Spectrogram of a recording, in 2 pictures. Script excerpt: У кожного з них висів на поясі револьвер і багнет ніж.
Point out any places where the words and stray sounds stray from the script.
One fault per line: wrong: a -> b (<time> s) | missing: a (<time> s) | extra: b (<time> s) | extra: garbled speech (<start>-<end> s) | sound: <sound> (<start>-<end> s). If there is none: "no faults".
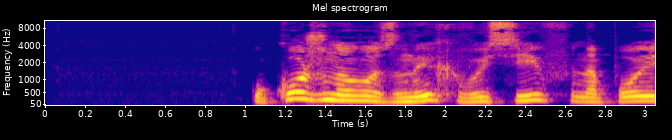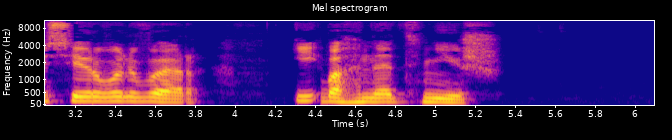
no faults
